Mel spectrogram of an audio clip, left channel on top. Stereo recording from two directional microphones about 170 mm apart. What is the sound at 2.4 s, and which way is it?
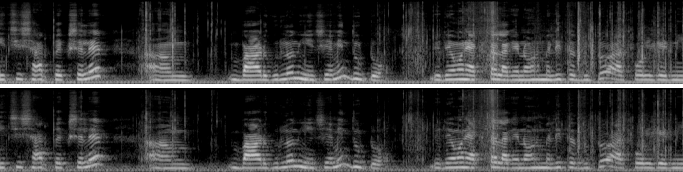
Speech, 20° left (ahead or behind).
